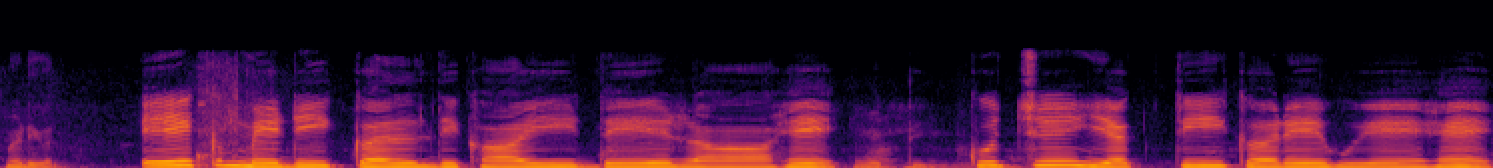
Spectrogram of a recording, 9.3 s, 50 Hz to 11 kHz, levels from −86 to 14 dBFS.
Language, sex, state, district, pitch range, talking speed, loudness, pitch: Hindi, male, Rajasthan, Jaipur, 195-225 Hz, 70 wpm, -14 LUFS, 210 Hz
